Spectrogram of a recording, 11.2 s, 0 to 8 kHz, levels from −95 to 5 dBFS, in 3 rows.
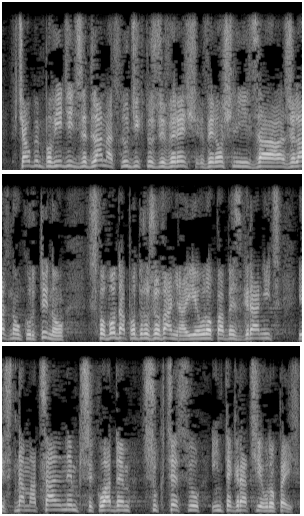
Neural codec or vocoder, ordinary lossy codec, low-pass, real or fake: none; none; 7.2 kHz; real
